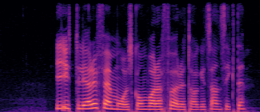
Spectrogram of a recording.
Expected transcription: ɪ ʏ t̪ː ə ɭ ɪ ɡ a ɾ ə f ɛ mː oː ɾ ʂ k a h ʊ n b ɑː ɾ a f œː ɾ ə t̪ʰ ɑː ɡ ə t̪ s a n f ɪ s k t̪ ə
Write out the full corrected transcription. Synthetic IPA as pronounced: ɪ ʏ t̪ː ə ɭ ɪ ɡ a ɾ ə f ɛ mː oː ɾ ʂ k a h ʊ n v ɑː ɾ a f œː ɾ ə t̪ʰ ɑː ɡ ə t̪ s a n s ɪ k t̪ ə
